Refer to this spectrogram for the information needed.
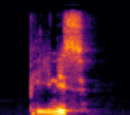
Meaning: penis
- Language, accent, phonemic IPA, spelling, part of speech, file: German, Austria, /ˈpeːnɪs/, Penis, noun, De-at-Penis.ogg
